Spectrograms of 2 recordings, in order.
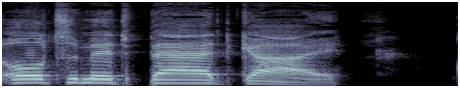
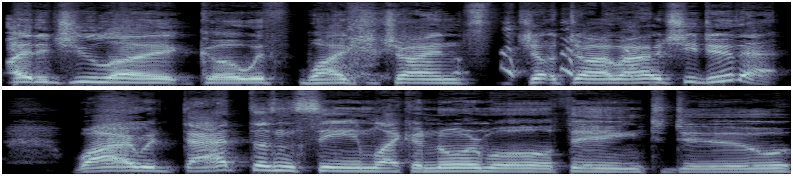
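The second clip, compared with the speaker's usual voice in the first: put-on stumbling, catty, overly jealous frat-boy boyfriend voice. Imitating a narrator voicing a character as pissed off teenager, bitchy jealous boyfriend. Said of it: "he sounds like the bitchy, overly jealous, like, boyfriend".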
